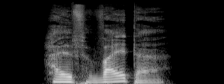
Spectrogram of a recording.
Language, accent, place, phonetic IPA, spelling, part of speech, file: German, Germany, Berlin, [ˌhalf ˈvaɪ̯tɐ], half weiter, verb, De-half weiter.ogg
- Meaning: first/third-person singular preterite of weiterhelfen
